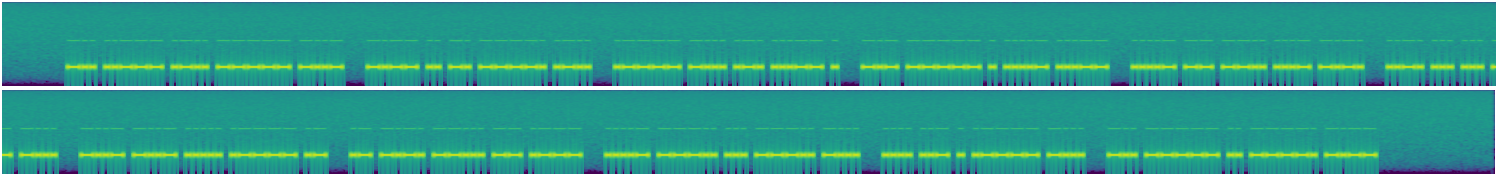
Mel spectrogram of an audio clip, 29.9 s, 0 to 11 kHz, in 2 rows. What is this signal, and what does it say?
Morse code, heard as a keyed tone, machine-sent, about 32 wpm, 760 Hz. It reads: D2L0X YIN9L 1BR3E K0E43 4MZVC FSSTB XX51A AC7MJ 48S8B HUE1B D0I9Y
